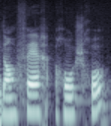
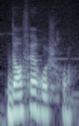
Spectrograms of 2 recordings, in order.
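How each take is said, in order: First: The two words are said separately and distinctly. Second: The two words are run together like one word. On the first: "we don't say" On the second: "It almost becomes one word"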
